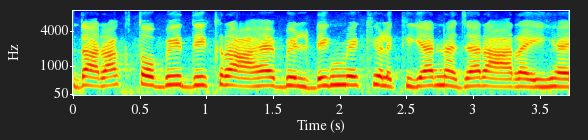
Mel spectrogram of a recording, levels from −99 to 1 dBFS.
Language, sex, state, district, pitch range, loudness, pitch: Hindi, female, Chandigarh, Chandigarh, 245-280 Hz, -13 LUFS, 265 Hz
